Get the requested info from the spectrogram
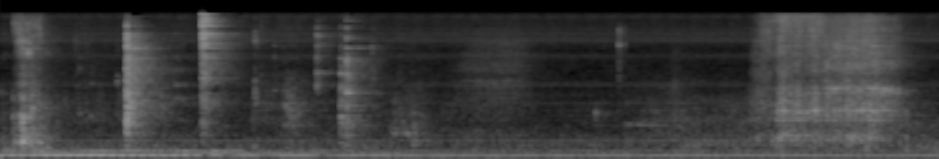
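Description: Utensils clinking against a bowl and pot several times as ramyun noodles are served out, then a second-long slurp from the bowl about six seconds in.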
